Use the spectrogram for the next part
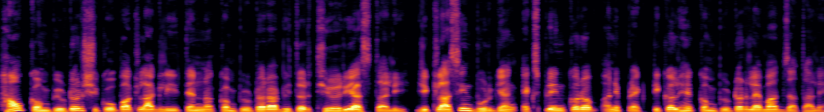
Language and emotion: Goan Konkani, neutral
